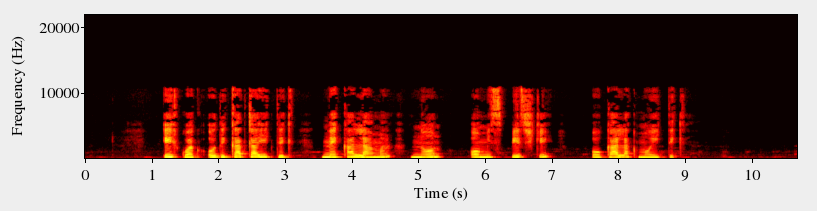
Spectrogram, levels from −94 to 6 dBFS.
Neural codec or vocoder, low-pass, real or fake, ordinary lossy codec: none; 10.8 kHz; real; MP3, 48 kbps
